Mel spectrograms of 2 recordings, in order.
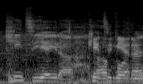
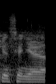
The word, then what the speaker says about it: quinceañera: Yeah, we would consider this the quinceañera of Formula Drift. Formula Drift quinceañera, that's right. You got to roll your R's better, Paco.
